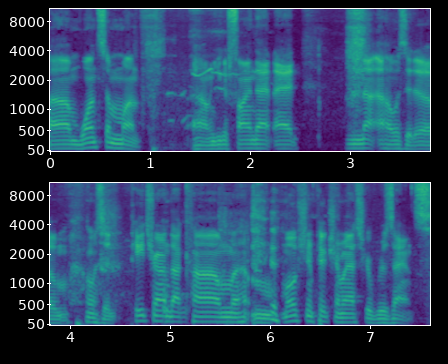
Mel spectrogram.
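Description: A man talks in an ordinary speaking voice at a fairly low pitch and moderate pace. His pitch varies in an ordinary way and his loudness stays very even. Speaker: podcaster guest. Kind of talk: casual chat.

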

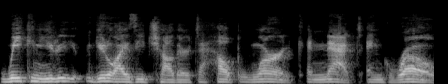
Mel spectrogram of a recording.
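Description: A man's medium-pitched voice, a plain, everyday voice, against a quiet background. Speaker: podcast host. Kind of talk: interview conversation. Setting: video call.

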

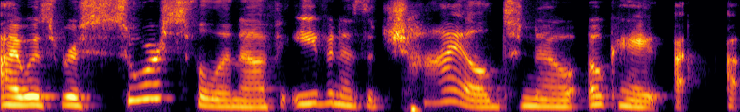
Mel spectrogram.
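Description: The woman's tone is bright and sharp. Her intonation is lively. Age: 50s. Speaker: women's wellness coach and author. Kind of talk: casual interview chat.

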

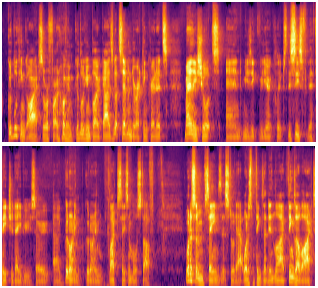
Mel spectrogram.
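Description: In a very clean recording with a silent background, a man with a very deep, low voice speaks at a very fast pace with ordinary pitch variation. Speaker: film podcast host. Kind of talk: solo podcast review. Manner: hesitant, many fillers.

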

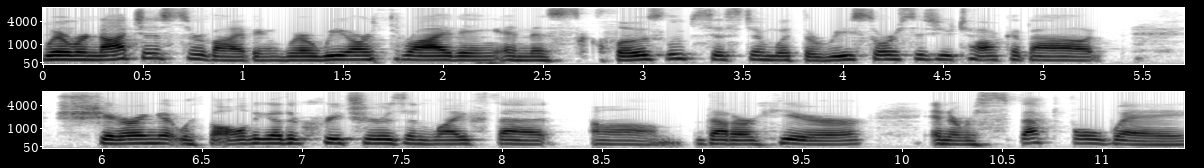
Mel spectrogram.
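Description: A woman with an American accent uses a normal speaking voice, fairly low in pitch, at a moderate pace with ordinary pitch variation. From US, Florida. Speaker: astronaut. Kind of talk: casual interview.

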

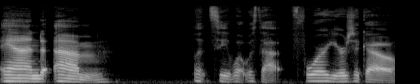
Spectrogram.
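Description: A woman with a Southern US accent speaks at a very deep, low pitch, her intonation fairly even. The recording is very clean, with a silent background. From US South, Arkansas. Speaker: advertising entrepreneur. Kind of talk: casual chat.

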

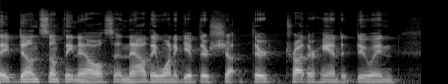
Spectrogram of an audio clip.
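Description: With a Southern US accent, a man speaks at a moderate pace in a bright, sharp tone and monotone, flat intonation, recorded very cleanly against a silent background. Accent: Southern US (Georgia). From US South, Georgia (Jonesboro, near Atlanta). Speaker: real estate company executive. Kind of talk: interview conversation.

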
